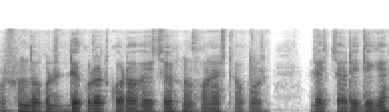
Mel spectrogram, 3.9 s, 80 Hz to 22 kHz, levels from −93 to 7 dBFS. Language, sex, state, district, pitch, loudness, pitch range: Bengali, male, Jharkhand, Sahebganj, 100 Hz, -20 LUFS, 95-110 Hz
